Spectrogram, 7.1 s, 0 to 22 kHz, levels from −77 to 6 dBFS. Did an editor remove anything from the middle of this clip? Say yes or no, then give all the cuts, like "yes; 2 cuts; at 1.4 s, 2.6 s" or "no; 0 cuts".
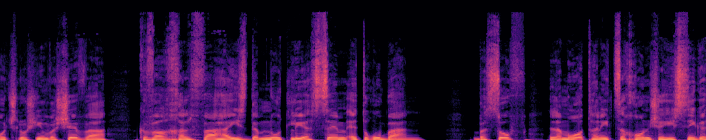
no; 0 cuts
